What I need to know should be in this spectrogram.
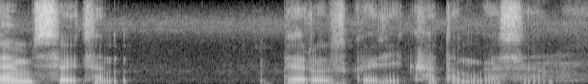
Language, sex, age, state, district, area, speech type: Kashmiri, male, 18-30, Jammu and Kashmir, Budgam, rural, spontaneous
